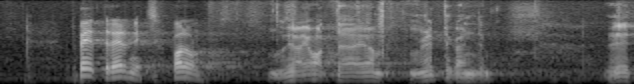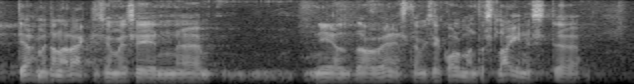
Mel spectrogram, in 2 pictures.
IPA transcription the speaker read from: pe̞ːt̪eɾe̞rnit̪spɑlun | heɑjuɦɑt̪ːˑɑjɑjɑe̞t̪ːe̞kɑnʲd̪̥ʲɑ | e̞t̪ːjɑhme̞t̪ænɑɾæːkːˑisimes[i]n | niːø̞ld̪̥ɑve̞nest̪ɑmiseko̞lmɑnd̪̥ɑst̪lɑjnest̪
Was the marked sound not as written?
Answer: yes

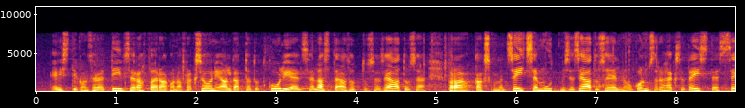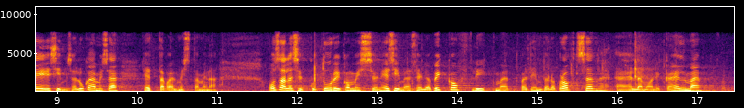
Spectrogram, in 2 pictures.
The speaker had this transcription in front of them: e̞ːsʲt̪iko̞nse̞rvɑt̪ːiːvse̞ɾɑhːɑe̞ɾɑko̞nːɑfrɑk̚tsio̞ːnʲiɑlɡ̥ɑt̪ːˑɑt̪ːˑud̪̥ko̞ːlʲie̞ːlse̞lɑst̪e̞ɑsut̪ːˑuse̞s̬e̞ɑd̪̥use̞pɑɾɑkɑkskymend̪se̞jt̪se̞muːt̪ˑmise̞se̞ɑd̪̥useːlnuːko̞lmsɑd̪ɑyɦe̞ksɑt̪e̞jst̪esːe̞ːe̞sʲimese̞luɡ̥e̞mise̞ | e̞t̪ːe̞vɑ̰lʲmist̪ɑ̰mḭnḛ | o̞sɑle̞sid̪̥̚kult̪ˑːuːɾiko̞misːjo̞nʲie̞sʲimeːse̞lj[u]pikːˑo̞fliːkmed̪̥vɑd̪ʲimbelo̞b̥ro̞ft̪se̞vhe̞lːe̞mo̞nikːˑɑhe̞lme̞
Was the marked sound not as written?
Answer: yes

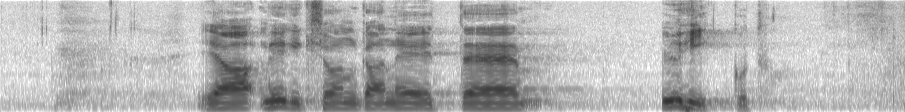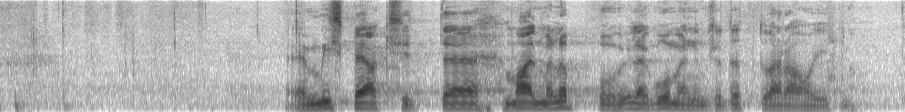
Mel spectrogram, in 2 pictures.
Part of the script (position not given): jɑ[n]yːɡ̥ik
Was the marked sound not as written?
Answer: yes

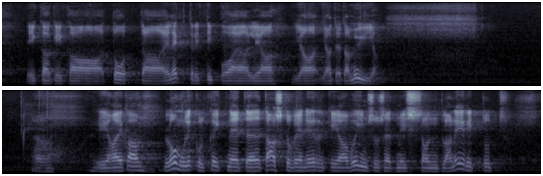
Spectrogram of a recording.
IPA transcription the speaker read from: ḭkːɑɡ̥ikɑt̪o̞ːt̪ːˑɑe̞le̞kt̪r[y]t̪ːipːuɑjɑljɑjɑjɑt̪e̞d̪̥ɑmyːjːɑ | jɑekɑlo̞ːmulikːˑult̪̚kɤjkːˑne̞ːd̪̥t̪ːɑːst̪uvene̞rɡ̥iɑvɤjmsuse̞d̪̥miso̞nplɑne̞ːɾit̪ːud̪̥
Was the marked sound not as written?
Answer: yes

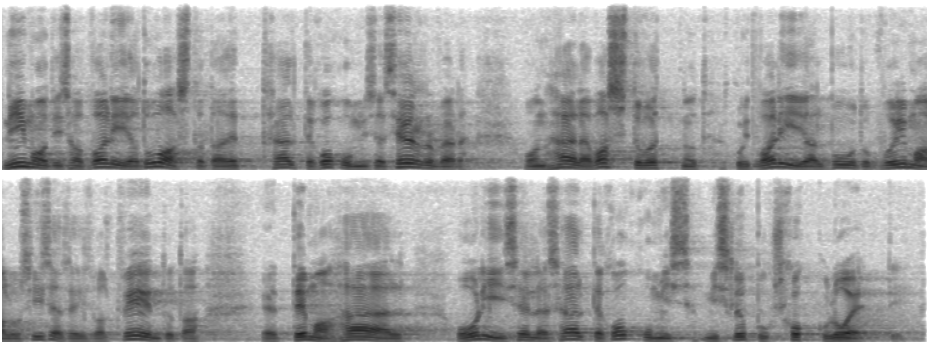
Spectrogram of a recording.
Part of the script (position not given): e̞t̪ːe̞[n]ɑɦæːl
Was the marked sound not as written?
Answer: yes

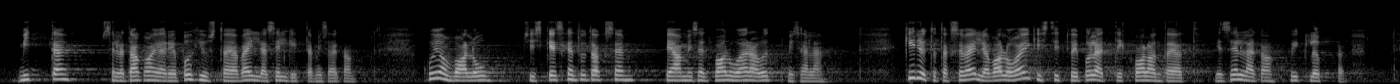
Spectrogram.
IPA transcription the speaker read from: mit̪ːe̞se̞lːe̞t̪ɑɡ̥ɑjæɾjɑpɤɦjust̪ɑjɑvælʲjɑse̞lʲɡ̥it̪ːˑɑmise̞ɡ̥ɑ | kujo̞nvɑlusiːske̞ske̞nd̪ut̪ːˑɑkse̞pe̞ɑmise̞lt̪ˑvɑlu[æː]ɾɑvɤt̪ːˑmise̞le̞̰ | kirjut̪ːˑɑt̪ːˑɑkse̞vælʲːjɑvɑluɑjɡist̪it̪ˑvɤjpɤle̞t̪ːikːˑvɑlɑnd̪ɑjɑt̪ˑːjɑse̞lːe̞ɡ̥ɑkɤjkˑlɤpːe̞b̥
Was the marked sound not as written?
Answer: yes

